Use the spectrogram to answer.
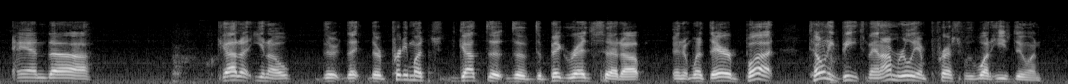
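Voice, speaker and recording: With lively intonation, a man talks in an ordinary speaking voice that sits at a fairly high pitch. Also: moderate pace. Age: 60s. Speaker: gold prospector and panel regular. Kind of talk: casual panel chat on live radio show.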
